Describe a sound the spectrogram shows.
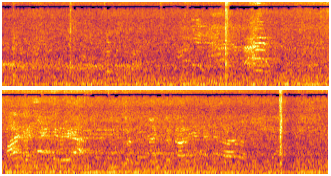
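A kick slaps sharply against a padded target.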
